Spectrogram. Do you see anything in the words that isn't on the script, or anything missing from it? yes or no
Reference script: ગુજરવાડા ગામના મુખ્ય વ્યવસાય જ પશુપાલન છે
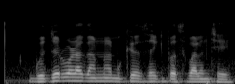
no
